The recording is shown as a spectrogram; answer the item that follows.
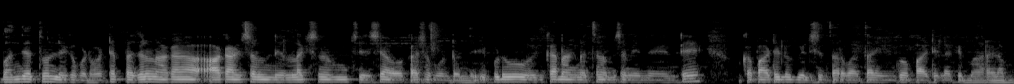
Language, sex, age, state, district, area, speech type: Telugu, male, 18-30, Telangana, Ranga Reddy, urban, spontaneous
